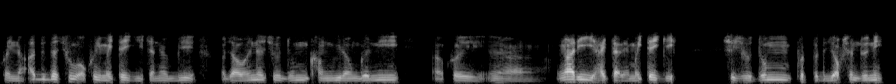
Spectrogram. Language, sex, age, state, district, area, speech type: Manipuri, male, 30-45, Manipur, Kangpokpi, urban, conversation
